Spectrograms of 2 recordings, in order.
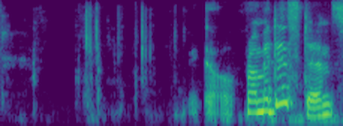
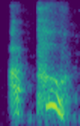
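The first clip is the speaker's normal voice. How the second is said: sneeze; 9 semitones higher than usual. Acted. Great fish sneezes the snake away, sudden sneeze. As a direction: blast it out like a sneeze.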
